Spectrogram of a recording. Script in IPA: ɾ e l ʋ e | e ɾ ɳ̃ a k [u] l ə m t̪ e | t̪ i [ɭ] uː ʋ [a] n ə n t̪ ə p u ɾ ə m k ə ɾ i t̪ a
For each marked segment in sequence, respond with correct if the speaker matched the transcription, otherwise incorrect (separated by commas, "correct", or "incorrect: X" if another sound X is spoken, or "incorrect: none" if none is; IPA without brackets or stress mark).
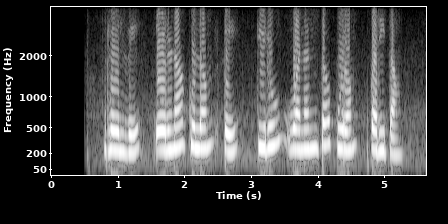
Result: correct, incorrect: ɾ, incorrect: ə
